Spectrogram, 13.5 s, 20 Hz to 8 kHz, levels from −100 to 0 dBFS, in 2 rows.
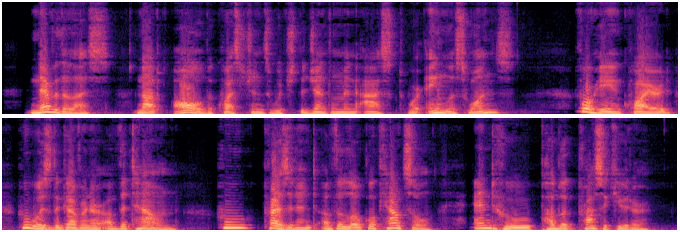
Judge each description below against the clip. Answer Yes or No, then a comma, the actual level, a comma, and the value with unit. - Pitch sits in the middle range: No, low, 110 Hz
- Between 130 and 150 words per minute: Yes, average, 140 wpm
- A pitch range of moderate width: No, wide, 7.1 semitones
